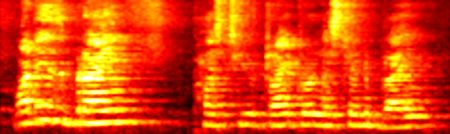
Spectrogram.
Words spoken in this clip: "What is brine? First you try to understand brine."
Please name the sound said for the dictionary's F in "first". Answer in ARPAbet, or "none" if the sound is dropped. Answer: P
